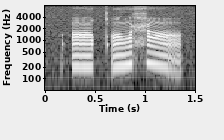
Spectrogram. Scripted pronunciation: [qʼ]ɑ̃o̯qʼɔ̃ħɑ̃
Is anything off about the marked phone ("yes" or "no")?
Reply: yes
